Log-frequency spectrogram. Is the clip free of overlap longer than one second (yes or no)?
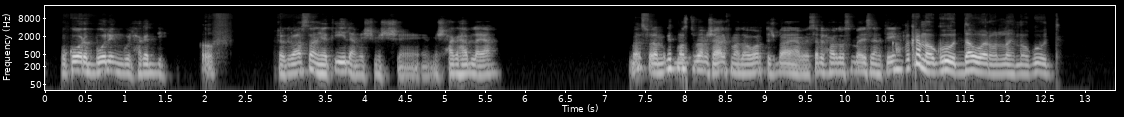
yes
